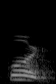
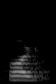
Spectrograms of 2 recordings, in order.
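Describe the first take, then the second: Both takes have the same delivery.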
